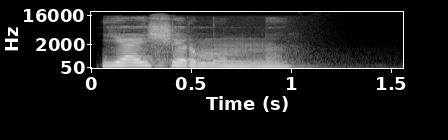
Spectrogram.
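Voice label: "яйсермунны", Komi-Zyrian, female; kpv audio dict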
